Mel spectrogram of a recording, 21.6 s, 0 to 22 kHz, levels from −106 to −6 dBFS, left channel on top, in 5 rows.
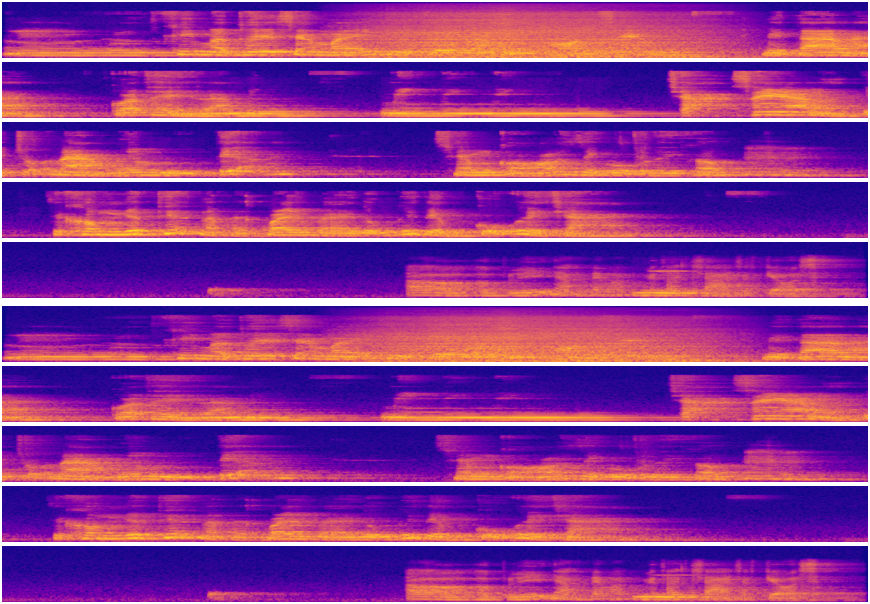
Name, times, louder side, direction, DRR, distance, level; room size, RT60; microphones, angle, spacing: voice 1, 0.0-3.4 3.8-4.6 4.9-5.9 6.2-7.4 7.7-10.1 10.9-12.4 13.2-16.2 20.5-20.8, left 3 dB, 65° left, 1.0 m, -25 dB
Waves surf, 1.6-3.7, left 1 dB, 15° left, 2.3 m, -28 dB
voice 2, 12.4-12.8 18.3-18.5 19.3-21.4, right 1 dB, 20° right, 1.1 m, -34 dB
12.5 x 9.1 x 3.1 m
head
